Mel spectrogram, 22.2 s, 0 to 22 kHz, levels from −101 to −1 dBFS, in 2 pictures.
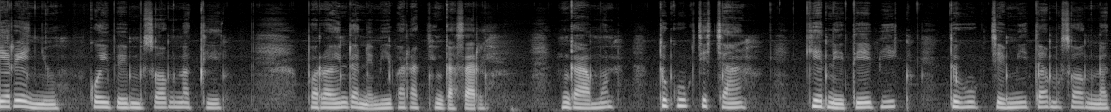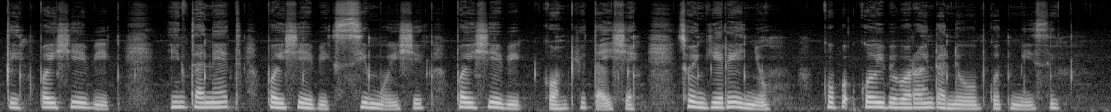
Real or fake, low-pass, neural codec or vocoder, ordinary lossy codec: real; none; none; none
